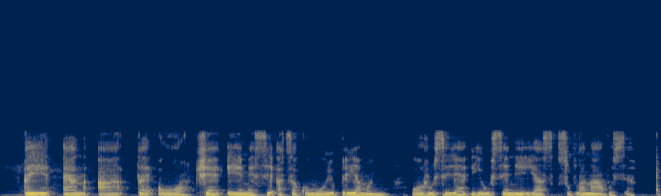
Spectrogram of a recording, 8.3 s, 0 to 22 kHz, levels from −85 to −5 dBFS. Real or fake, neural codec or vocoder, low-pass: fake; codec, 16 kHz, 16 kbps, FunCodec, trained on LibriTTS, 50 frames a second; 7.2 kHz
